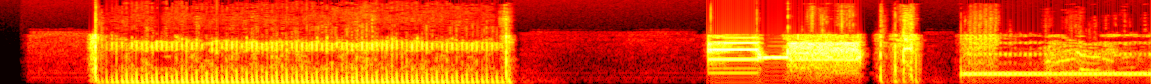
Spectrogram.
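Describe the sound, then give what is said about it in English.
A loud, harsh buzzing tone from an emergency dispatch phone system holds for about two seconds, then after a pause comes a burst of shrill electronic beeps and warbling tones. No one speaks. “It's not a gun, by the way. It's just their phone system.”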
